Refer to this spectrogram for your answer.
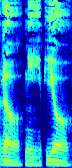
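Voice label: "roniyo", concatenated syllables; Affixing experiment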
